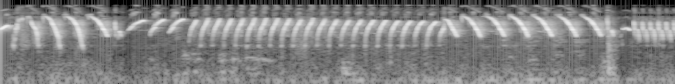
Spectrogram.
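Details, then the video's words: Canary master song with prenjak and ciblek fills: loud falling whistles, then a long even series of rapid descending notes, more sharp downslurs, and a brief buzzy trill at the end. "AUDIO MASTER KOMBINASI BURUNG KENARI FULL ISIAN PERENJAK & CIBLEK KRISTAL CENGKOK MEWAH"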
